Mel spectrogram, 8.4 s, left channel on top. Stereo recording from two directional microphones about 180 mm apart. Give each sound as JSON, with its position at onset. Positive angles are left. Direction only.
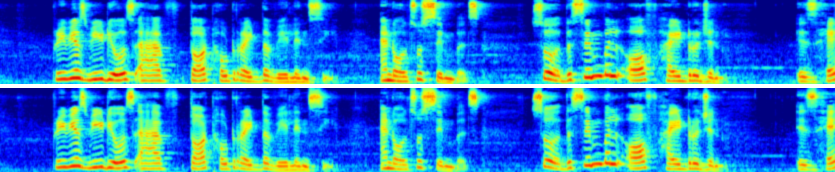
{"t": 0.5, "sound": "a woman's voice", "side_deg": -15}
